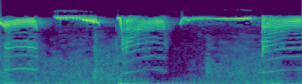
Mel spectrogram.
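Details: Pygmy marmoset giving very high, thin drawn-out whistles alternating with shorter harmonic-rich cries that drop slightly in pitch, about four calls in quick succession in an otherwise quiet setting.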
